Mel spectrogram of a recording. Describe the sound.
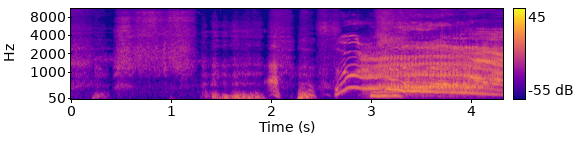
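A voice imitates vomiting: a few rough, breathy heaves and gasps, then a loud, strained retching groan that rises in pitch and holds, gurgling, to the end.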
